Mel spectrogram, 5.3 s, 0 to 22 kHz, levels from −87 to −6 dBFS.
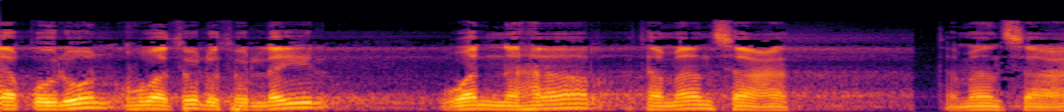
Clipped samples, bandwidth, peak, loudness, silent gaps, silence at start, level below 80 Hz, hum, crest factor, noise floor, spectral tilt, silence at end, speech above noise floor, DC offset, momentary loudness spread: under 0.1%; 10.5 kHz; -2 dBFS; -19 LUFS; none; 0 s; -54 dBFS; none; 18 dB; -40 dBFS; -5 dB/octave; 0 s; 21 dB; under 0.1%; 17 LU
